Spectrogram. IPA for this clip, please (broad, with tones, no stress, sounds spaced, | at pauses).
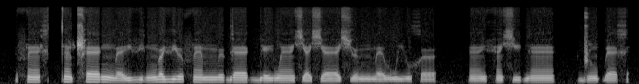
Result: f ɛ̃ː˧ x tː ɛ̃˦ ʈ͡ʂʰ ɛː˦ ŋ͡m ɛ˨˦ i̯ vʲ ø˧ ŋ͡m œ˦ vʲ ɵː˦ f ɛ̃˦ mː ø˦ ɡ ɛː˦ ɡ͡b e˦ i̯ w ɛ̃ː˦ ɕ ɛ˧ ɕ ɛː˧ ɕ ø˧ mː ɛ˧ u̯ w i˦ u̯ x œ˧ | ɛ̃ː˨ i̯ h ɛ̃˧ ɕ i˦˨ ɡ ɛ̃ː˦ | ɖ͡ʐ ũ˨ ɓ ɛ˧ x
